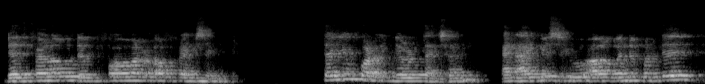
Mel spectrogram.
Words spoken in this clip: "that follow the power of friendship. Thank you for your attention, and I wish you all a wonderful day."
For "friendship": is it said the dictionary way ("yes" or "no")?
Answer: no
